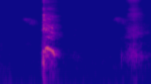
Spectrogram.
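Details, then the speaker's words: Child with a bad cough, reportedly caught from a schoolmate, gives two coughs: a sharp, forceful one then a softer, breathier one in a quiet room; cough. "I've not made a video for like a long time because I had this bad cough,"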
